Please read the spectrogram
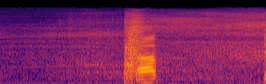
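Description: Compressed air hissing from a Positech pneumatic vertical lift cylinder's control valve as the lift is cycled down and up. The hiss grows steadily, is broken by a short spoken "up" about a second in, then runs on steadily.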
